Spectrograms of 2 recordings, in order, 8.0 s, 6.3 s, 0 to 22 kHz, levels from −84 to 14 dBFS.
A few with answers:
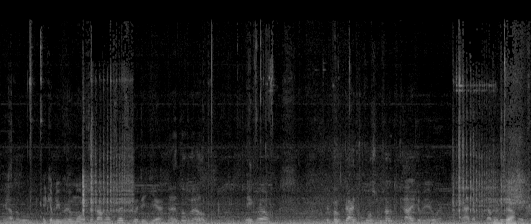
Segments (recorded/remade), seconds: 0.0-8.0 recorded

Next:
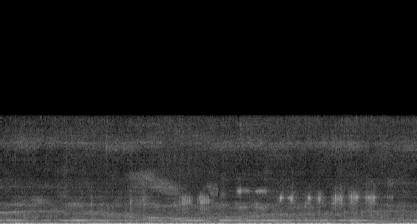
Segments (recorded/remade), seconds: 0.0-2.4 remade; 2.4-3.3 recorded; 3.3-6.3 remade

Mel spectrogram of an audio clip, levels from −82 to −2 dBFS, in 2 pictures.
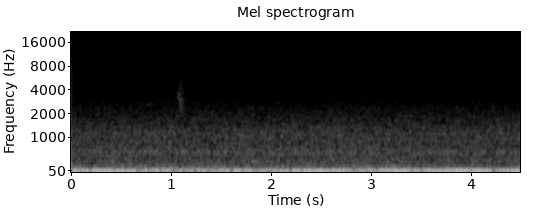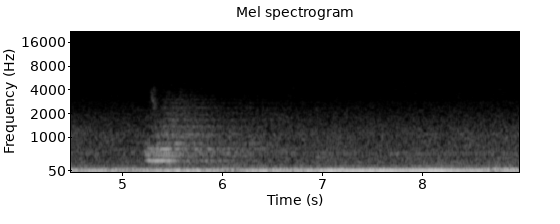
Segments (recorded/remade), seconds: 0.0-7.2 remade; 7.2-9.0 recorded

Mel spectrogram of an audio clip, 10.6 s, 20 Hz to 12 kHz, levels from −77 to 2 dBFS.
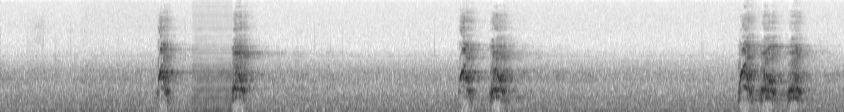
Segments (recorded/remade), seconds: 0.0-2.4 recorded; 2.4-2.9 remade; 2.9-10.6 recorded

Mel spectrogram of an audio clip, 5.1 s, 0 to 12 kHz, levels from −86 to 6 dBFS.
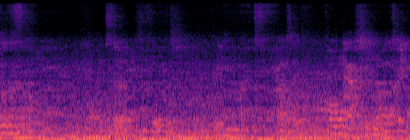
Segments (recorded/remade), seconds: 0.0-0.9 remade; 0.9-1.6 recorded; 1.6-2.1 remade; 2.1-2.8 recorded; 2.8-3.5 remade; 3.5-4.3 recorded; 4.3-5.1 remade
